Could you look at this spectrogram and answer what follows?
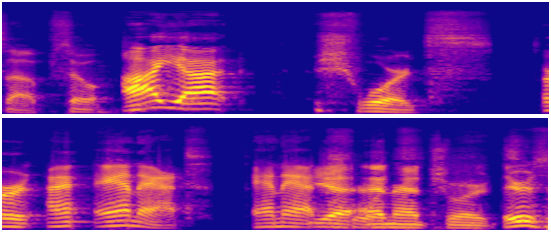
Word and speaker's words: Anat: spell it right yeah so Annette is different um but anat is spelled a n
